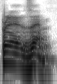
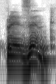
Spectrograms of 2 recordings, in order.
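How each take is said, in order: First: The stress is on the first syllable. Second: The stress is on the last syllable. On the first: It is a noun meaning a gift. "Pray শুরুর দিকে কিন্তু stress" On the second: It is a verb. "শেষের দিকে কিন্তু এটা stress পড়ছে"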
